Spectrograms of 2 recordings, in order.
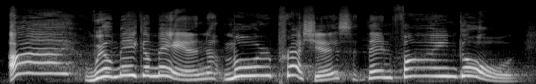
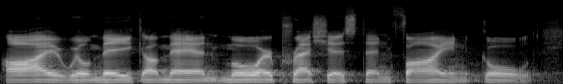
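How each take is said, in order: First: It is said in a high-pitched voice. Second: It is said in a very low voice. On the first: "use your high-pitched voice and say the verse with me" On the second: "Let's do it in a low voice, as low as we can go"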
